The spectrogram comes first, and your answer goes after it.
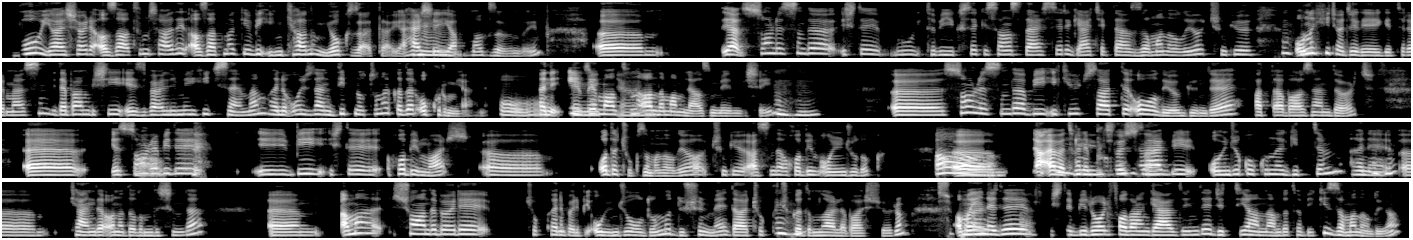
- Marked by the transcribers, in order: drawn out: "O!"; in English: "Wow!"; chuckle; drawn out: "A!"
- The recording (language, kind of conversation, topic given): Turkish, podcast, Zamanınızı daha iyi yönetmek için neler yaparsınız?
